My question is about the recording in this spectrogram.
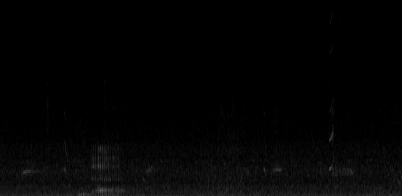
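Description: Australian ringneck (twenty-eight) parrots calling faintly: a few short chirps, with one louder, harsher call about a second in.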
